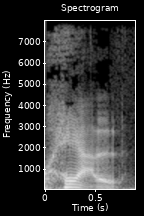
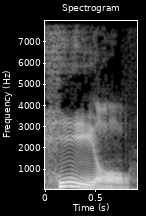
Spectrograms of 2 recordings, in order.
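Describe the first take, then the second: First: "heal" read as Spanish, "he-al", with a rough h; spelling pronunciation. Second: Said in the usual way. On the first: Shown as a demonstration. Teacher showing learners the spelling, "heal" sounded "he-al". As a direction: split "heal" into e and a, as written. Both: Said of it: "Escrito heal".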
